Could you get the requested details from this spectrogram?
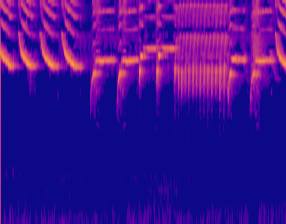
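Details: Captive canary tutor song meant to spur other canaries: rapid swooping downslurred whistles, then clipped upward notes, a steady high whistle and a dense buzzy trill, ending in more falling whistles.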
